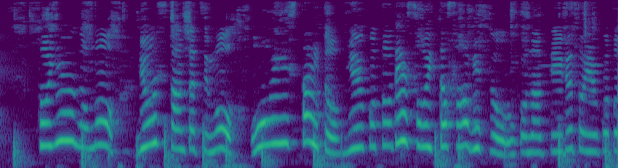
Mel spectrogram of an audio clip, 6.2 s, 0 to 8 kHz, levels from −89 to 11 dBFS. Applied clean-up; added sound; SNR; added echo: classical method log-MMSE.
